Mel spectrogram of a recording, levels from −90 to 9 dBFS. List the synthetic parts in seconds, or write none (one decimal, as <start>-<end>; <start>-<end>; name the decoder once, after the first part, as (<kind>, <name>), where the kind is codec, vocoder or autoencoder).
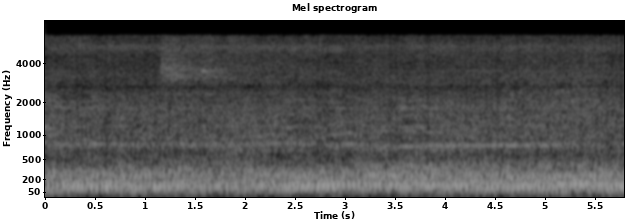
0.0-0.6 (codec, SNAC); 1.7-4.0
